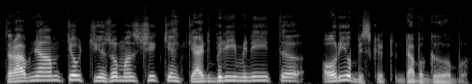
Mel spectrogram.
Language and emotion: Kashmiri, neutral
